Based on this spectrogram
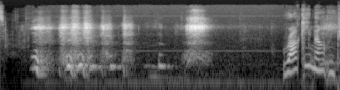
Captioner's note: sobbing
